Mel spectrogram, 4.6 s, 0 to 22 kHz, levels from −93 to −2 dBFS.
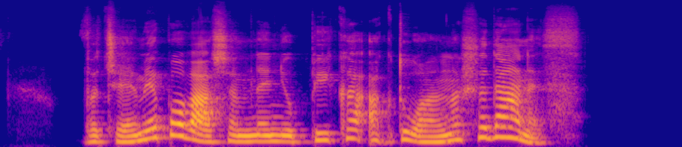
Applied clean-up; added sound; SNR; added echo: neural mask model Resemble Enhance denoiser.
